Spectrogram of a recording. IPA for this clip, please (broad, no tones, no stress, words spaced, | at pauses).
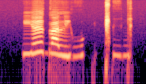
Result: jɛɡaljṳ | ǁi̤ɡ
